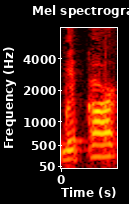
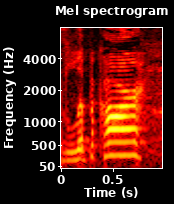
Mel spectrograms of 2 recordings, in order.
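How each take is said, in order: First: The name is said with two syllables. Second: The name is said with three syllables. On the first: The speaker calls it wrong. "I pronounced it Lipcar" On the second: The speaker calls it right. "it says Lipicar"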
